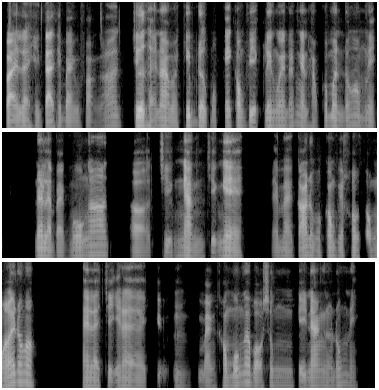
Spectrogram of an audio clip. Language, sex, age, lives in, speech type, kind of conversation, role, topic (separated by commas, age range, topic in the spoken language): Vietnamese, male, 25-29, Vietnam, conversation, advice, advisor, Bạn quyết định học lại để lấy bằng mới vì lý do gì?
